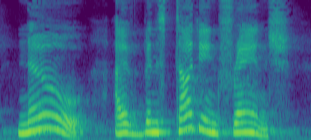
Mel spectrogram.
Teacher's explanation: So, not teaching, but studying. So here, we make stress on studying. Why? Because this is opposite. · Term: Contrastive stress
